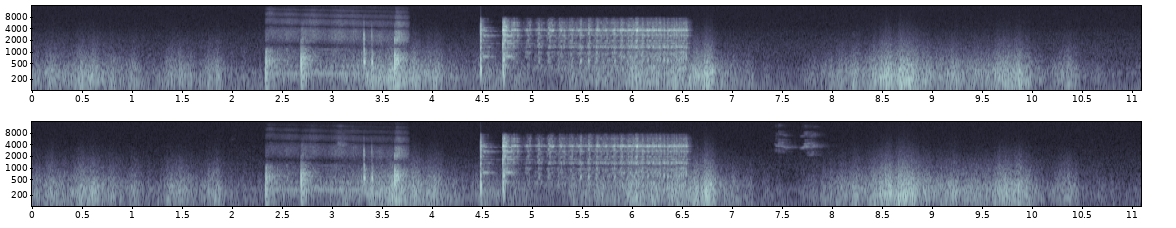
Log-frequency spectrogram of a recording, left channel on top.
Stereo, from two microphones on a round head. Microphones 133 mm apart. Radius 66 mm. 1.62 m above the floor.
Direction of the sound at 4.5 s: 10° left (ahead or behind).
